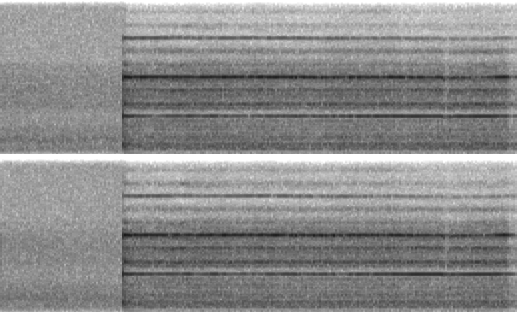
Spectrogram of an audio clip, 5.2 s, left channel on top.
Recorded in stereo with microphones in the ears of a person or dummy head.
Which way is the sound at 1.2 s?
Centre (ahead or behind).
